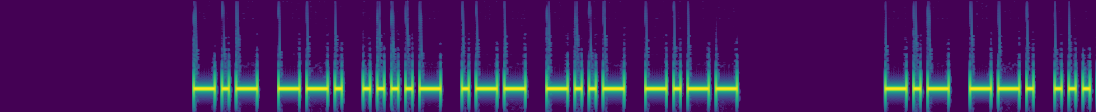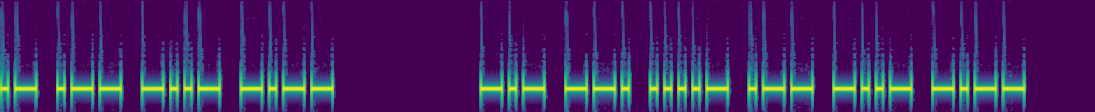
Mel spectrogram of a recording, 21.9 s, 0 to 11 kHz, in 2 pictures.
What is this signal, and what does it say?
Morse code, heard as a keyed tone, about 17 wpm, 700 Hz. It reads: KG4WXY KG4WXY KG4WXY
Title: USA Call Signs - 6 Characters - Repeated 3x - 17wpm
